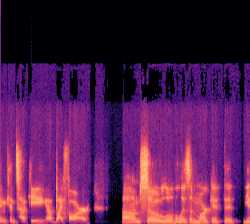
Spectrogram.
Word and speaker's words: Louisville: So it's actually Louisville. So like, well, I said it wrong even trying to say it right. So it's L-U-H-L, Vol, V-U-H-L, Louisville. Ville.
